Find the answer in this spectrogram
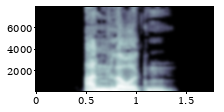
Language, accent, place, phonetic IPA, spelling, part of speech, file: German, Germany, Berlin, [ˈanˌlaʊ̯tn̩], Anlauten, noun, De-Anlauten.ogg
- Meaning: dative plural of Anlaut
